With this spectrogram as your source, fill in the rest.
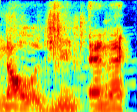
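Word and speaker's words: Knxwledge: They have a ton of vinyl that's all just like beats and get Knowledge NX WL like that, you know? So it's spelled Knowledge just with an X instead of a O.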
